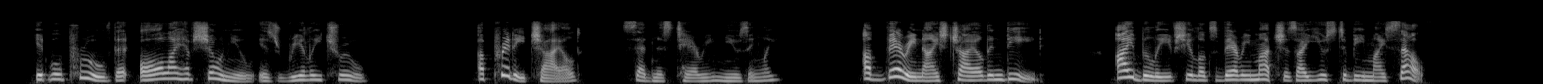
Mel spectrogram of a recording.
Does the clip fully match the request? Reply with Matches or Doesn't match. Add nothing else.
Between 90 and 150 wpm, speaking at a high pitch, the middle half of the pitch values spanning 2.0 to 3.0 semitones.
Doesn't match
